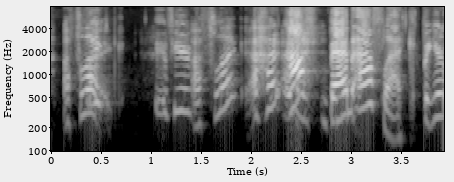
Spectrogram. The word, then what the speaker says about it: Affleck: And You said that with an accent. oh, did I? How do you say it? Ben Affleck? Affleck? What's his last name? How do you say it? It's like you became French. I do not speak English very well. It's not my first language.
